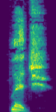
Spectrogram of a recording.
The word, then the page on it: ledge: Australian English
